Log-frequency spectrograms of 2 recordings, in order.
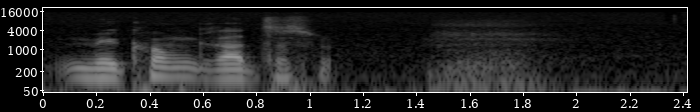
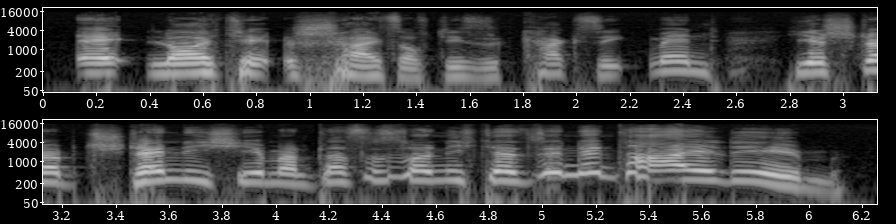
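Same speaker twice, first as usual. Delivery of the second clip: angry rant; 6 semitones higher, 10 dB louder than usual. Real, not acted. Raging at the game.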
